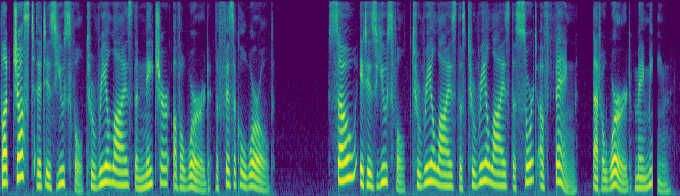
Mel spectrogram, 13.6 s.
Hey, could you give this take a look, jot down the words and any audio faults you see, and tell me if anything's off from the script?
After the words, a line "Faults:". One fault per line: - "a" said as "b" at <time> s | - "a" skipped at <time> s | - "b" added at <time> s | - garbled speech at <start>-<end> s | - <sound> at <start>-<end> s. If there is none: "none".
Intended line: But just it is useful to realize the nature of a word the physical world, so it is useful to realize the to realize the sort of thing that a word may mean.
But just it is useful to realize the nature of a word the physical world, so it is useful to realize the to realize the sort of thing that a word may mean.
Faults:
- dropout at 13.0-13.2 s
